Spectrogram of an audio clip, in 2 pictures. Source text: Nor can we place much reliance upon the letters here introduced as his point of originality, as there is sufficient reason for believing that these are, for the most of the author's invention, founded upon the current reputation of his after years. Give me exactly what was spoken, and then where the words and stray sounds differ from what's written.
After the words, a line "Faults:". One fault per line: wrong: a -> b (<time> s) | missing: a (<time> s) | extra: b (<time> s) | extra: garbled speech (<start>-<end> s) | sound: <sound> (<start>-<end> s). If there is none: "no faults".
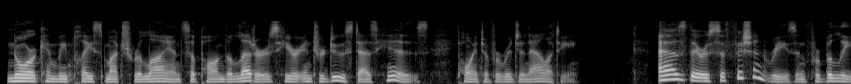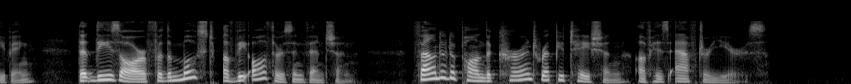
Nor can we place much reliance upon the letters here introduced as his point of originality, as there is sufficient reason for believing that these are, for the most of the author's invention, founded upon the current reputation of his after years.
Faults:
no faults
